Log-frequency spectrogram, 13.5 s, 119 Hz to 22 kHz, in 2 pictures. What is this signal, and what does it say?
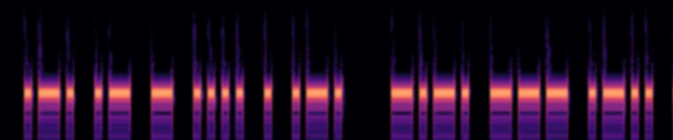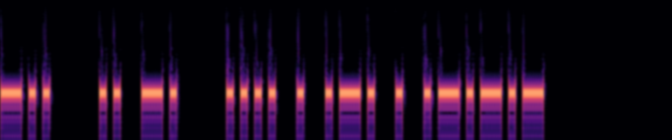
Morse code, heard as a keyed tone, about 17 wpm, 700 Hz. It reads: RATHER COLD IN HERE.
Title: Sentences from Top 1000 Words - Review Part 4 - 17wpm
